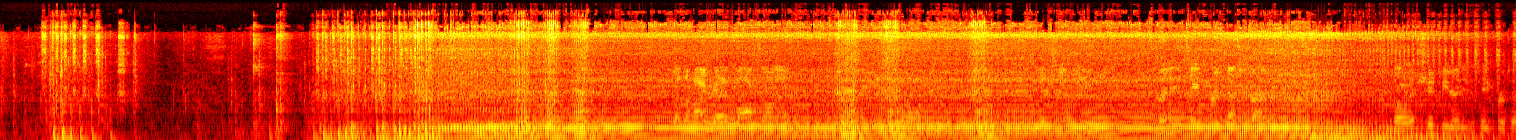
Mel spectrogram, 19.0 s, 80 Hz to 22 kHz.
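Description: A Honda XR50 motorcycle with a freshly adjusted carburetor clatters briefly, then starts and runs loud and near, its engine note holding steady with swelling revs.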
